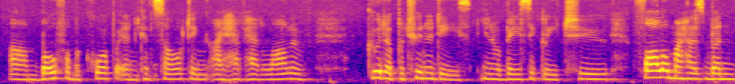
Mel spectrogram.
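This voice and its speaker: A woman's voice: lowish voice, dark tone. A middle-aged woman from Vietnam, a guest in a business interview, speaking thoughtfully with frequent fillers and restarts. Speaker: guest, benefits director. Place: corporate office.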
